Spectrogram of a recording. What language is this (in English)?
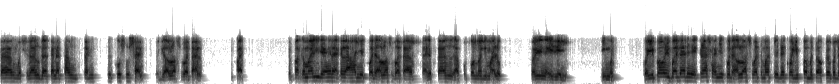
Malay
